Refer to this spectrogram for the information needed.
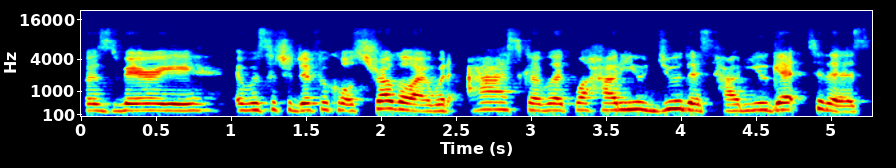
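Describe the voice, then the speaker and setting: A woman's voice: fairly high pitch, steady tone, fast talker. A young woman from Egypt, a chiropractor guest, talking candidly about her studies and laughing often. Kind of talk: casual interview conversation.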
